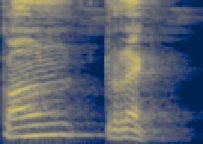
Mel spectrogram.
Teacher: कॉन्ट्रैक्ट when noun होगा तो कॉन जो है CON, इस पे जो है आपने जोर देना है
